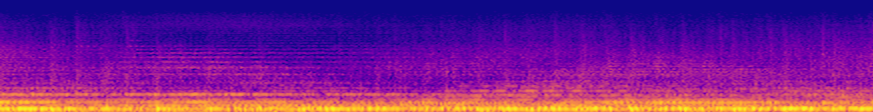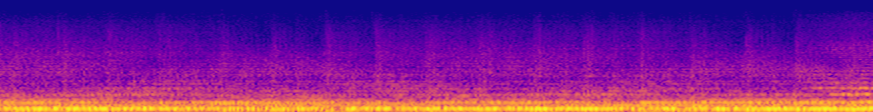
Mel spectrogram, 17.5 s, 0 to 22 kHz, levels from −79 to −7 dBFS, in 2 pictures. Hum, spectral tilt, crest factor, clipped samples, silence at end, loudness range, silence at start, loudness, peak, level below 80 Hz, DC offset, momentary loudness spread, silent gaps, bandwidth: none; -9 dB/octave; 12 dB; under 0.1%; 0 s; 3 LU; 0 s; -18 LUFS; -4 dBFS; -20 dBFS; under 0.1%; 5 LU; none; 5.8 kHz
